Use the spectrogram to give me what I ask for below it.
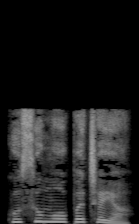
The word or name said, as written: ಕುಸುಮೋಪಚಯ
